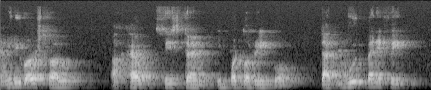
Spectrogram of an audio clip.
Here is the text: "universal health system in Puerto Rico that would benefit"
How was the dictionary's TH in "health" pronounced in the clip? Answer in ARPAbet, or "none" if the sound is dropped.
T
